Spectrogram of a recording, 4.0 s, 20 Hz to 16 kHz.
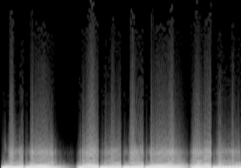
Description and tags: DeepBassloop1 LC 120bpm
Electronic Bass loop
bass, electronic, loop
